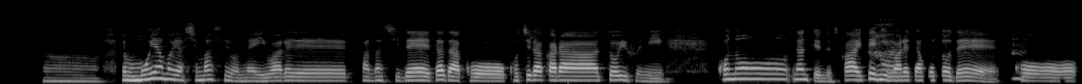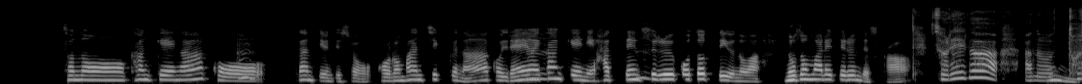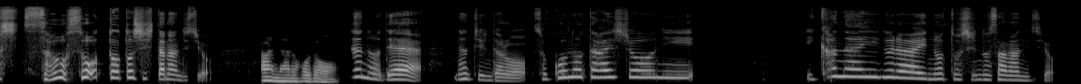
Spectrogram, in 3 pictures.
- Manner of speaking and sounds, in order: none
- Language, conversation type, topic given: Japanese, advice, 人間関係で意見を言うのが怖くて我慢してしまうのは、どうすれば改善できますか？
